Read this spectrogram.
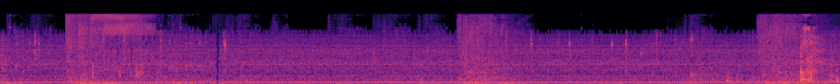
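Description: Video game sound effects whoosh and thump in short bursts.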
